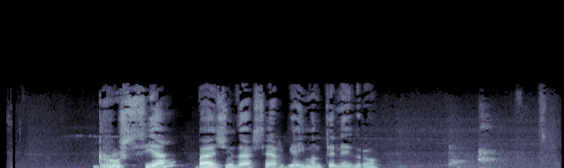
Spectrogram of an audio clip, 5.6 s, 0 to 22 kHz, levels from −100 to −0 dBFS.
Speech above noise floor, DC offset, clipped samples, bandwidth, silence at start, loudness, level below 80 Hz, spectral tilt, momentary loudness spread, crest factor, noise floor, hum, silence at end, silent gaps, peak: 38 dB; under 0.1%; under 0.1%; 11.5 kHz; 0.95 s; -23 LUFS; -72 dBFS; -4.5 dB/octave; 20 LU; 22 dB; -60 dBFS; none; 0.2 s; none; -4 dBFS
